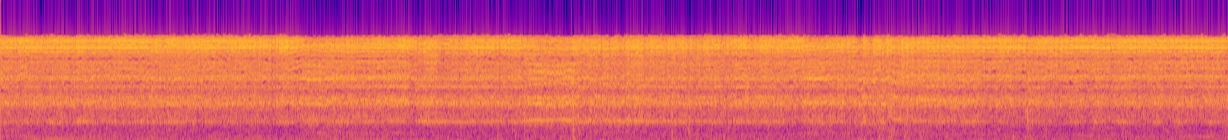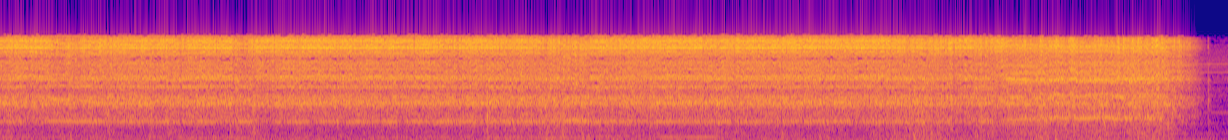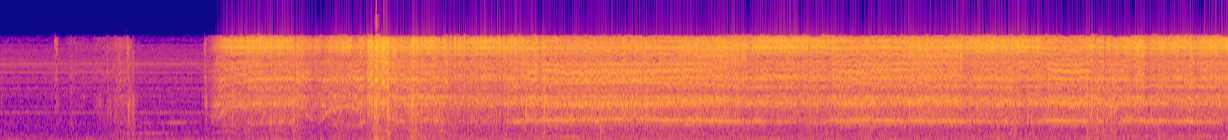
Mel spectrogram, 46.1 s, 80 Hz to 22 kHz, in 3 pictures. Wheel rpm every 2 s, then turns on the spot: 160, 160, 160, 160, 160, 160, 160, 160, 160, 160, 160, 160, 160, 160, 150, 20, 40, 140, 170, 160, 160, 160, 160.
none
